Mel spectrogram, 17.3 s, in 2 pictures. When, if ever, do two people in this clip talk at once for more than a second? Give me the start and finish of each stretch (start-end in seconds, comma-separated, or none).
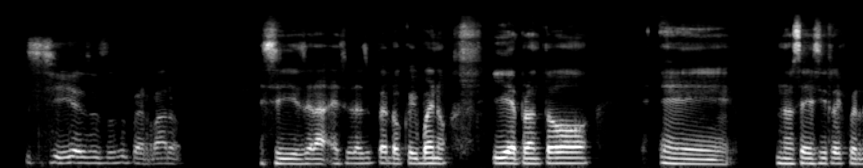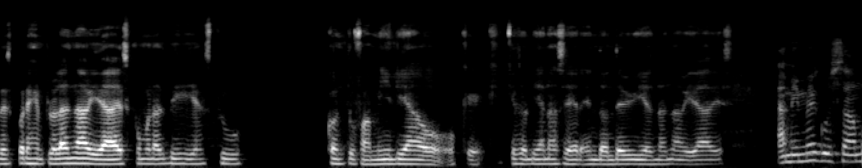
none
